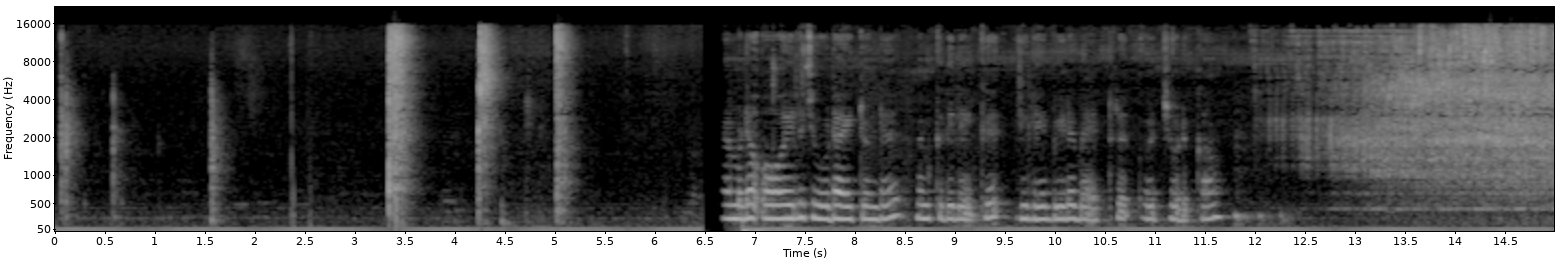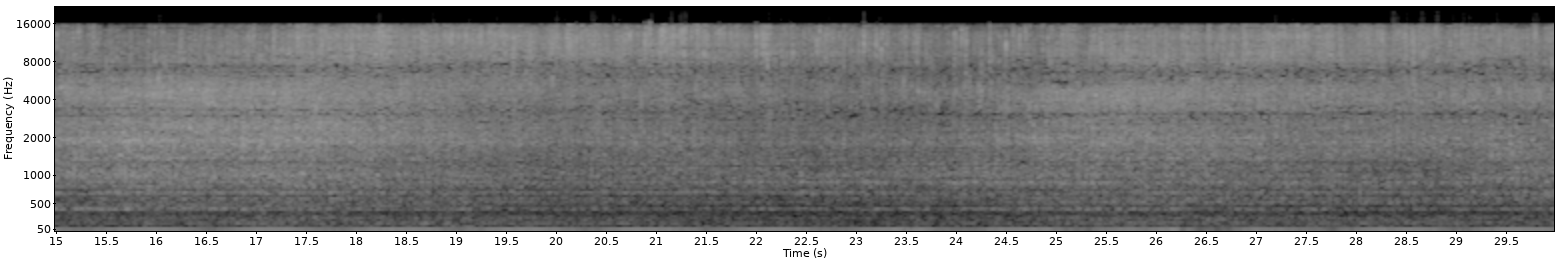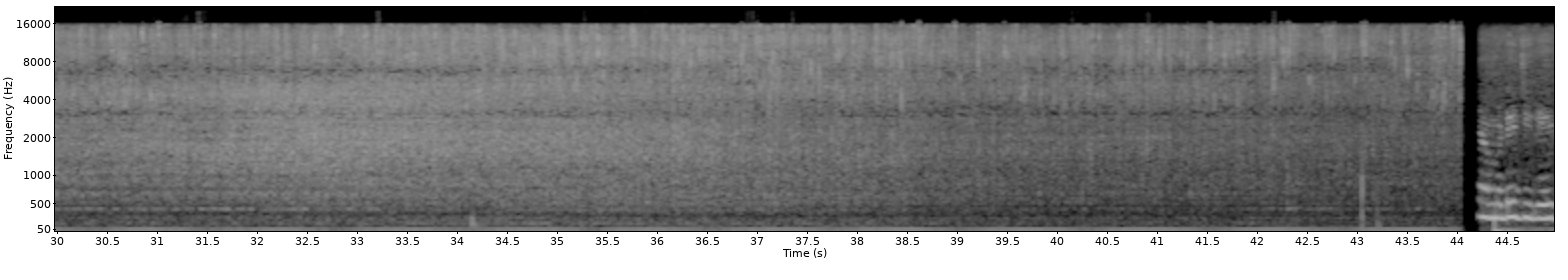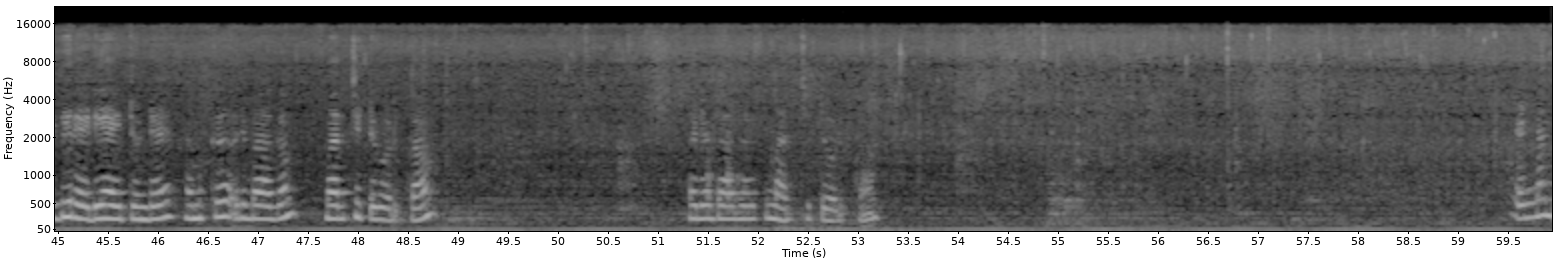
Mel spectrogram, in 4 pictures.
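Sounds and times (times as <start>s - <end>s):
batter sizzling in hot oil: 12.2s - 59.9s.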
